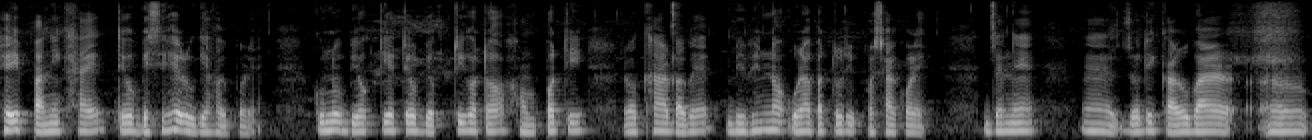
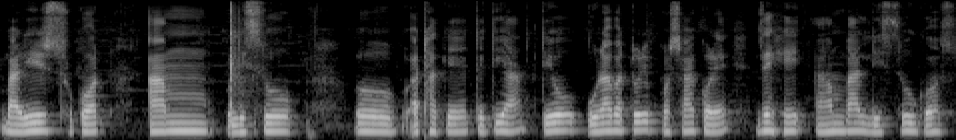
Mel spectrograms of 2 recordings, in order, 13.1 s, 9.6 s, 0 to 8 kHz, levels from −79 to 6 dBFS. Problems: none marked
